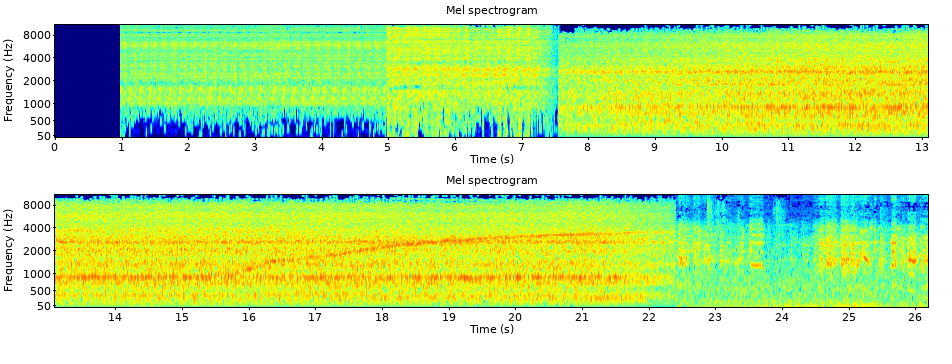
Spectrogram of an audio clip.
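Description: Electronic noise and hum, a dense steady hiss with fixed tones, changing abruptly twice early on; in the middle a whistle glides slowly upward, and near the end the sound changes again.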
